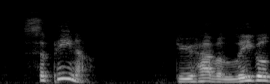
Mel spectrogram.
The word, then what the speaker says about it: subpoena: Pronunciation, subpoena, with the stress on the middle syllable, subpoena.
